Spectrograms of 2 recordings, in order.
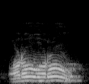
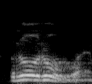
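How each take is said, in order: First: The r is heavy and thick. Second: The r is light and thin. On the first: The speaker calls it right. "Ra' tebal ini" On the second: The speaker calls it wrong. "masih membacanya tipis ra'nya"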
